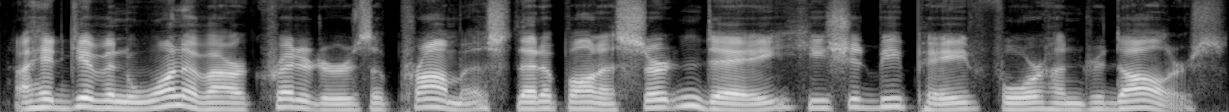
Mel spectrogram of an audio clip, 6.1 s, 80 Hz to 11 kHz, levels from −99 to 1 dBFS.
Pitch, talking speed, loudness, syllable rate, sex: 155 Hz, 205 wpm, -18 LUFS, 5.2 syllables/s, male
